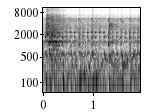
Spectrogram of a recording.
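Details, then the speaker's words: Honda Vario 125 FI scooter, hard to start, MIL lit, heavy when throttled: rough idle with irregular thumps and stumbles, severe sputtering misfire. "dia keadaan dalam brebet Parah jadi seperti ini"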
